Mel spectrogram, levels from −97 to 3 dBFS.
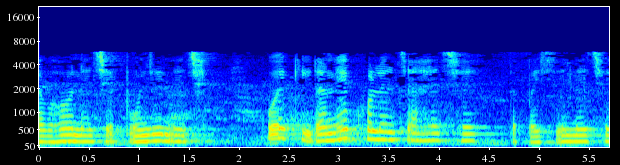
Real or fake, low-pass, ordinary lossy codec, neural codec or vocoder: real; 7.2 kHz; MP3, 24 kbps; none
